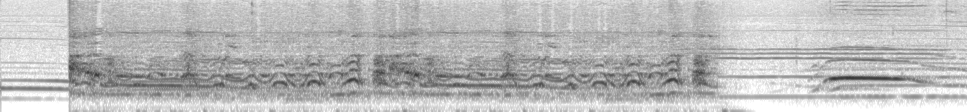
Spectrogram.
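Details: Several wolves howling together in a dense chorus of overlapping, wavering voices, some quavering up and down rapidly. The chorus stops abruptly. A lone, smoother howl and a steady low tone follow.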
